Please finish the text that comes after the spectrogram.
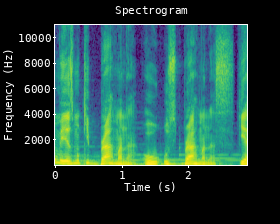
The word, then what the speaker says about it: Brahman: Então de novo, Brahman com Não é a mesma coisa que Brahha, que é o deus, o criador, né, que aparece na iconografia indiana com quatro cabeças.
